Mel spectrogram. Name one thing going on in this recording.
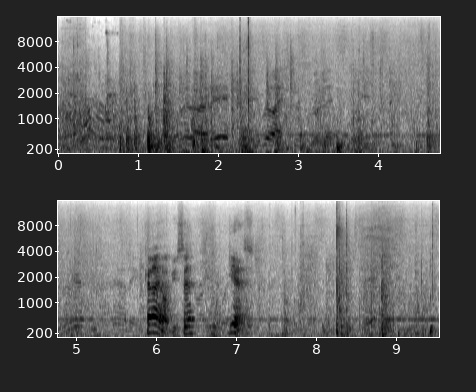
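Men talk with animation nearby.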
